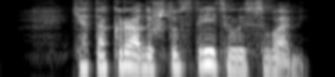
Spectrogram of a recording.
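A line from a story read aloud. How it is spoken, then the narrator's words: Whisper. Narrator (Russian): шепнула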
